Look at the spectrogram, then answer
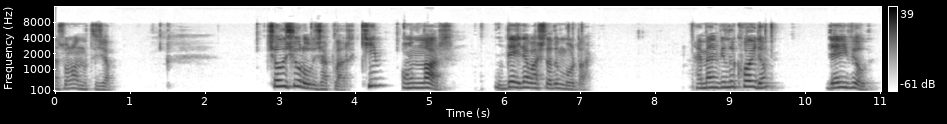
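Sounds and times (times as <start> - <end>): person speaking: 0.0 - 1.5, 2.4 - 11.0
computer mouse click: 2.6 - 4.8, 6.7 - 8.6, 9.4 - 10.0.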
